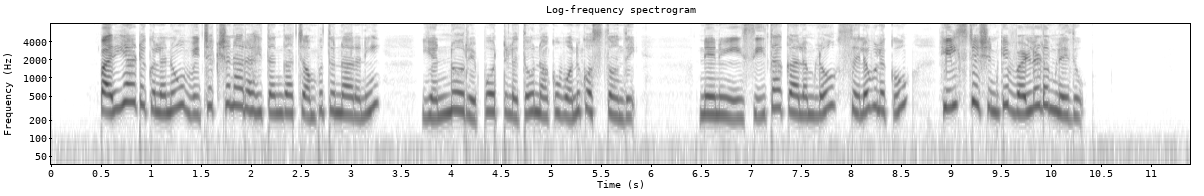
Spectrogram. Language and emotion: Telugu, fearful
